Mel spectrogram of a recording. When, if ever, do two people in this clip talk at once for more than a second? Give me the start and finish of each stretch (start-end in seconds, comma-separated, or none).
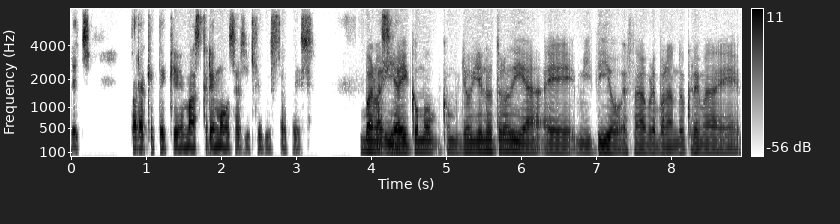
none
